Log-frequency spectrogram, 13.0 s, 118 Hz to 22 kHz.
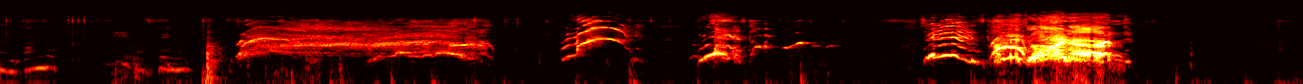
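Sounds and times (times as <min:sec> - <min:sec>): children screaming: 0:02.4 - 0:04.9, 0:09.9 - 0:11.3.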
